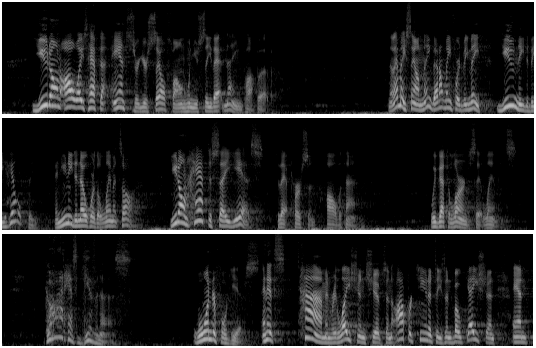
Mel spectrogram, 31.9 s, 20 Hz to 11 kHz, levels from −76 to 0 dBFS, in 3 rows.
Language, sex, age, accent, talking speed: English, male, 50-69, American, 150 wpm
